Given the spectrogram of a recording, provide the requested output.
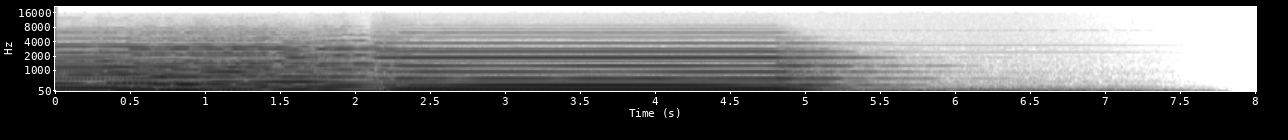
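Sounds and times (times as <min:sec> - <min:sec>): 
organ chorale prelude: 0:00.0 - 0:05.8.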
